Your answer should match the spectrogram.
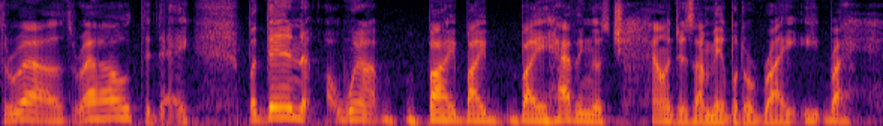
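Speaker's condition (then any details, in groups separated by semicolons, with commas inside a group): Stutter; acquired after softball injury playing shortstop about four years ago, told it was vocal contusion, mostly neurological; worse on stage when rushing and trying harder, occurs over phone, different cadence, throat shake; repeated words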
